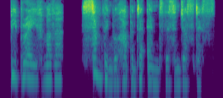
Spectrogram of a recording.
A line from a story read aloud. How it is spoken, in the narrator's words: whisper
